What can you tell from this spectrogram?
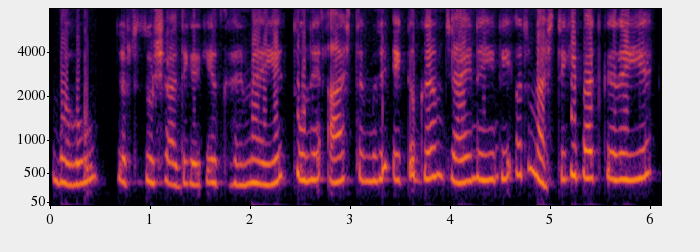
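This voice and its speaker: A woman voicing a bitter, sharp-tongued older mother-in-law in a cartoon story, taunting her daughter-in-law. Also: very high voice, steady tone, brisk. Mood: scolding.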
